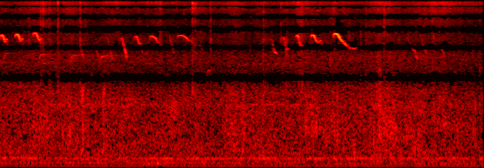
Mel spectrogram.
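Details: Three ruffed grouse chicks give soft, very high, thin peeps at scattered intervals over a steady background hiss.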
